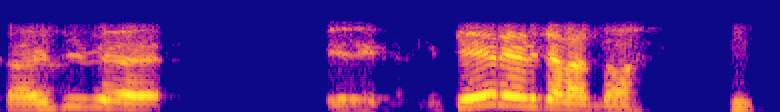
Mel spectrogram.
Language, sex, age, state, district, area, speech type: Dogri, male, 30-45, Jammu and Kashmir, Reasi, urban, conversation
